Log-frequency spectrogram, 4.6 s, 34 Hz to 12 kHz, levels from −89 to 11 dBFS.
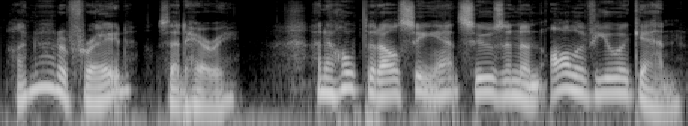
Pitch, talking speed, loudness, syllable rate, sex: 135 Hz, 235 wpm, -18 LUFS, 5.8 syllables/s, male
